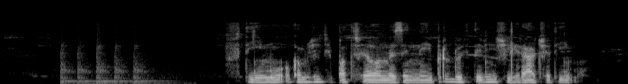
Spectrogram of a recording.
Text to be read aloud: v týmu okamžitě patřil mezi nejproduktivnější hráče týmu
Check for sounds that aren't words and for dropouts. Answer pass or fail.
fail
